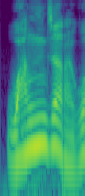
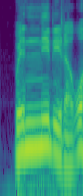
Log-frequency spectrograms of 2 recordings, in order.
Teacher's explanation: 반모음 오우를 그냥 아주 아주 짧아서 들릴까 말까 한 오우 발음이라고 생각하면 돼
